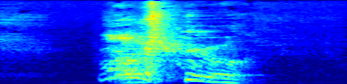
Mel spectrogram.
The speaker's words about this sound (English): I think I might sneeze. Oh, jeez. Hello, allergy check? I think it's one of the first times I've sneezed on the show.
